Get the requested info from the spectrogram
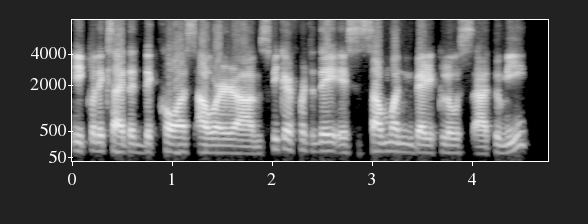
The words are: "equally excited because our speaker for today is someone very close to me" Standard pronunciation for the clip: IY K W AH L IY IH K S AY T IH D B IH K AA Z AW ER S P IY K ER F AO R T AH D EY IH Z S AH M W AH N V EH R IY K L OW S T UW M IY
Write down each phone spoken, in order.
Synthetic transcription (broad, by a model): IY K W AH L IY IH K S AY T IH D B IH K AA S AW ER S P IY K ER F AO R T AH D EY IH S AH M W AH N V EH R IY K L OW S T UW M IY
